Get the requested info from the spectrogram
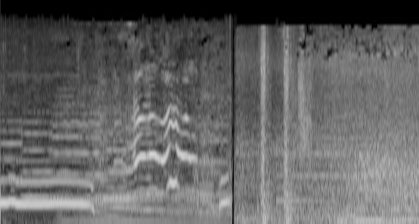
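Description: A cartoon dog whining over background music: a held whine, then a short wavering, higher cry. About two seconds in, the sound cuts to a street scene, with two sharp knocks and a steady noise.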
